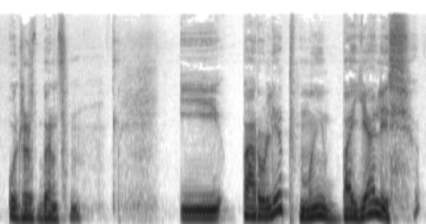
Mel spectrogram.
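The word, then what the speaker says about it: Berndtson: Не Бернстон, не Бернстан, а Бернсон.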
